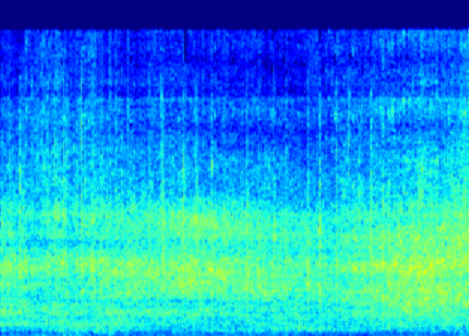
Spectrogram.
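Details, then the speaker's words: Lionel LionChief starter set engine running on metal rails over hollow roadbed track, carpet under part of the layout: continuous rattling rumble, fairly even clatter, faint roadbed drumming; noise reduced but not eliminated. "So you can hear that the noise isn't completely eliminated. You still have metal wheels on metal rails, so there'll be plenty of noise as your train runs around."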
